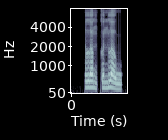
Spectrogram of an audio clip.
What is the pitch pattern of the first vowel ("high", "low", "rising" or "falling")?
low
